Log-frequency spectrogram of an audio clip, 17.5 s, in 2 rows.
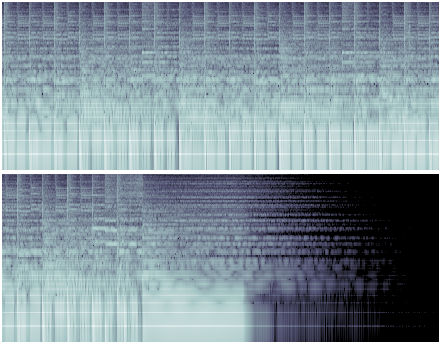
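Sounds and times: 
energetic corporate pop music: 0.0 - 12.5.

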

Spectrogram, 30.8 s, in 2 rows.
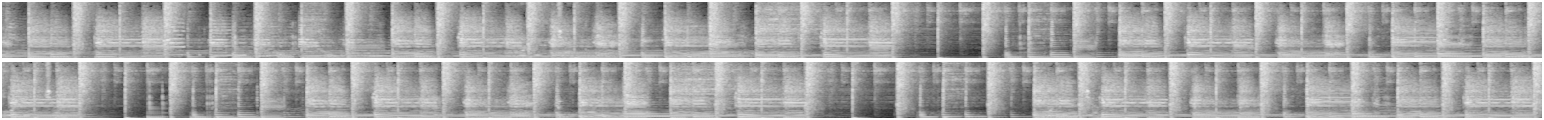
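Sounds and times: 
positive funky music: 0.0 - 30.7.

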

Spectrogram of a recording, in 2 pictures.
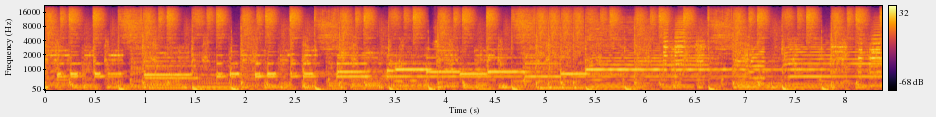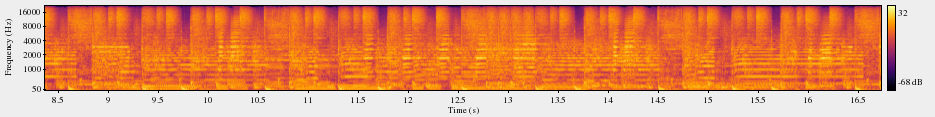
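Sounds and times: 
action funk music: 0.0 - 16.7.

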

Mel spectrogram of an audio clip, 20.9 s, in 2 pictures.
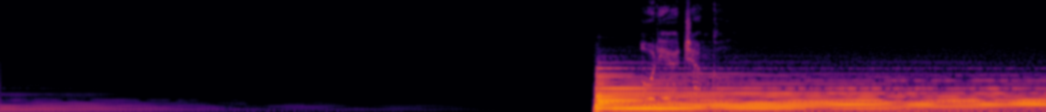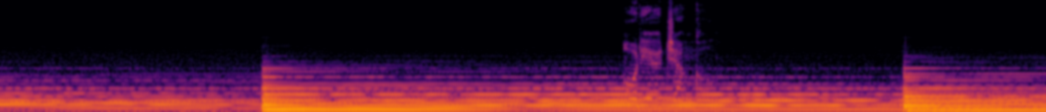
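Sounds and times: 
dramatic dreamy piano: 6.0 - 20.9.

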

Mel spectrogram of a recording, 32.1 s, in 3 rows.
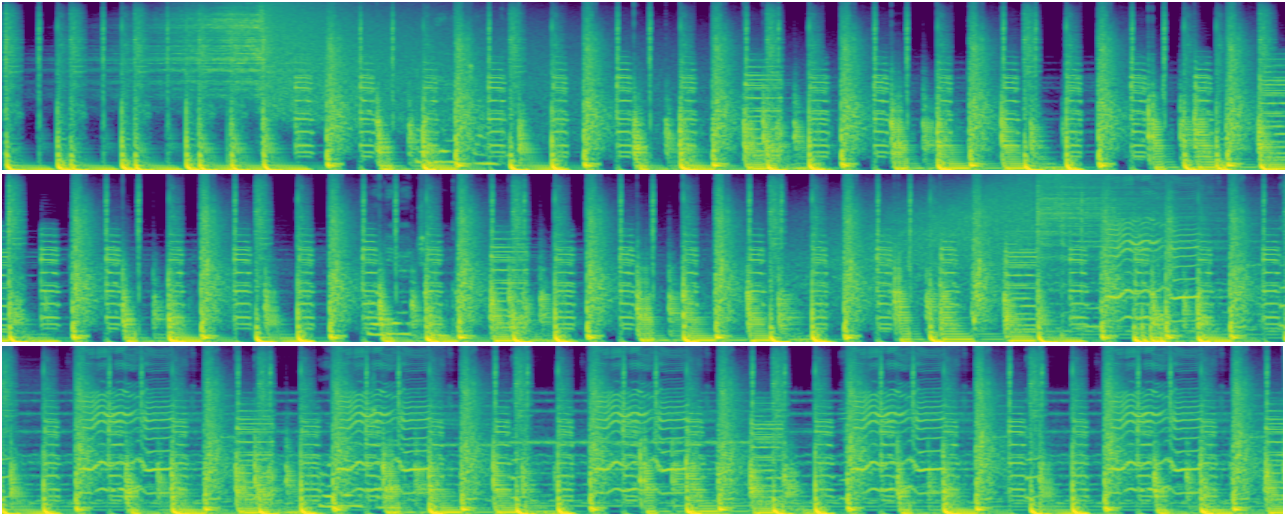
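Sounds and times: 
funky drum breaks: 0.0 - 32.0.

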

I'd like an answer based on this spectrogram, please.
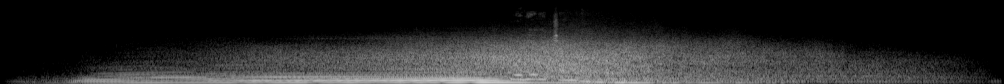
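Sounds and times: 
street race car approaching fast and coasting around corner: 0.1 - 9.9.

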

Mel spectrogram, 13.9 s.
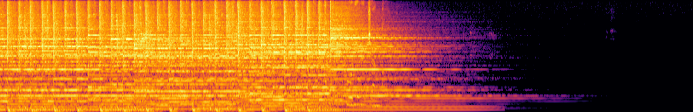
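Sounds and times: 
indie folk music: 0.0 - 10.6.

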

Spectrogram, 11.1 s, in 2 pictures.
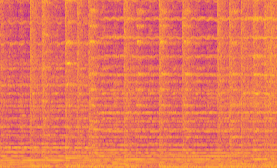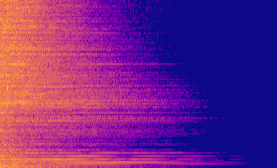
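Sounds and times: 
cinematic music: 0.0 - 8.6.

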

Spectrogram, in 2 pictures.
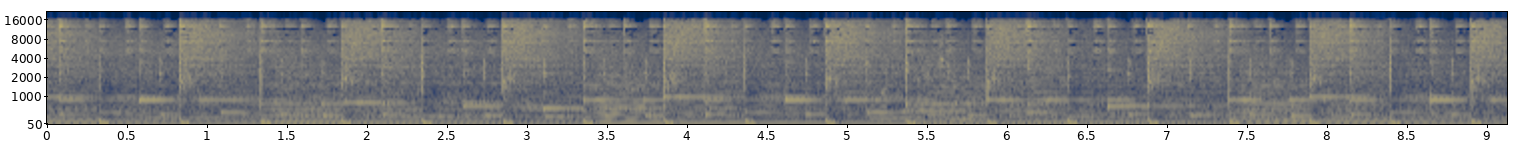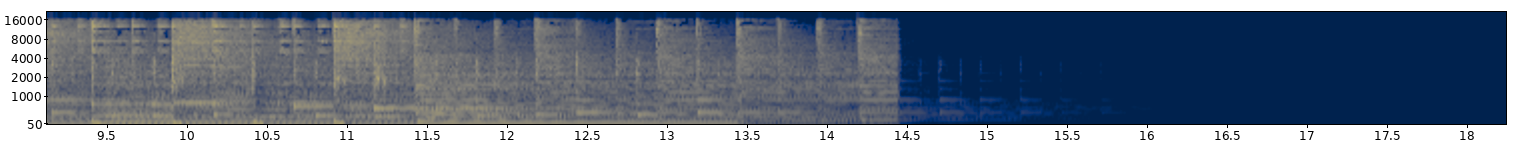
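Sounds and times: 
bright motivational music: 0.0 - 14.5.

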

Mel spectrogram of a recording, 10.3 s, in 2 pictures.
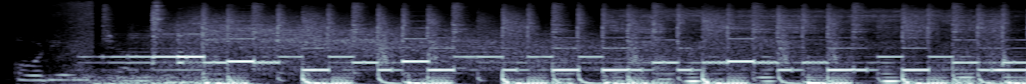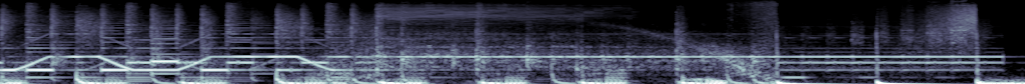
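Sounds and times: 
high technology intro ident: 0.4 - 10.1.

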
